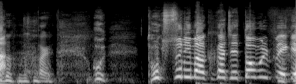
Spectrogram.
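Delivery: high shout through a laugh.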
